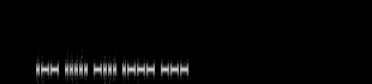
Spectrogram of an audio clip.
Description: Morse code, heard as a keyed tone, about 51 wpm, 700 Hz. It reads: W5BJO
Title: USA Call Signs - 5 Characters - Repeated 3x - 50wpm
